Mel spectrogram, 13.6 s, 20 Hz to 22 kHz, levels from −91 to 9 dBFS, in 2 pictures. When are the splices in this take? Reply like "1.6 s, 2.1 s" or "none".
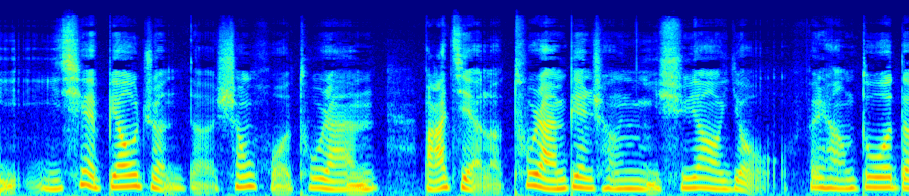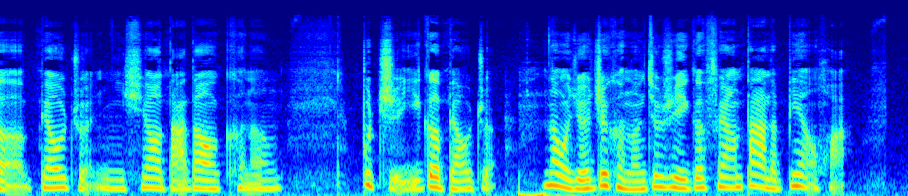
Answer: none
